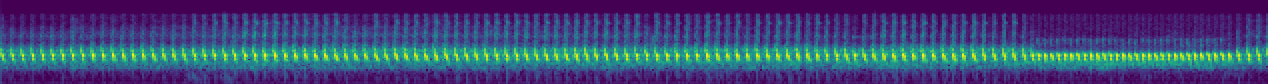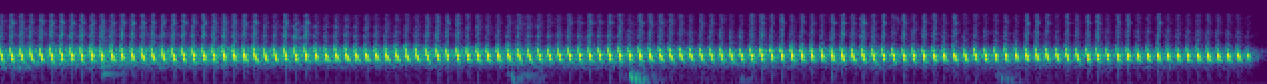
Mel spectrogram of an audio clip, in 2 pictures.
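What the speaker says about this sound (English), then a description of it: "that is the sound of a churring nightjar" A churring nightjar on a Sussex heathland gives a steady, loud, unbroken mechanical trill that runs continuously with only a brief shift in pitch, a few faint low knocks beneath.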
